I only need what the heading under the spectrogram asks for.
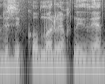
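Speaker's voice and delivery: usual speaking voice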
